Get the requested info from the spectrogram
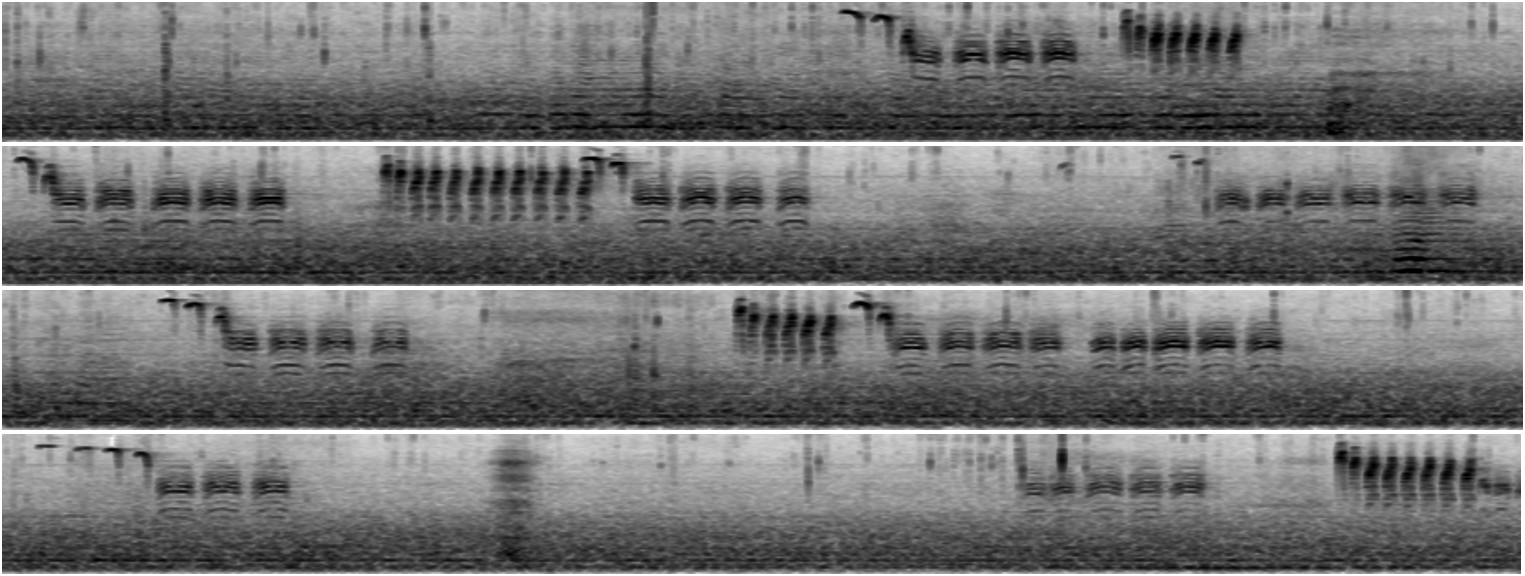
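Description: Honeybees buzzing steadily around an open top-bar hive. Over it a songbird sings the same short phrase every two to three seconds: a high downward slur followed by a quick trill.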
